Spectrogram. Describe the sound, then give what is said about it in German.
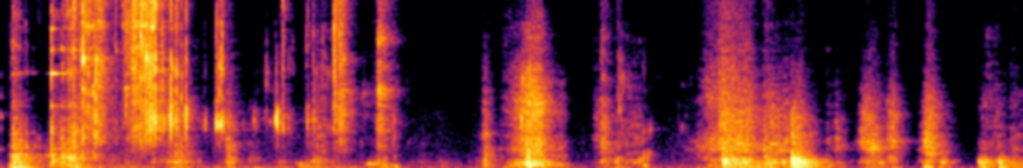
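Keys jingle and clink in a series of bright, uneven metallic rattles as they are picked up and handled before heading out, with no one speaking. “Schlüssel, genau, Schlüssel brauche ich noch.”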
